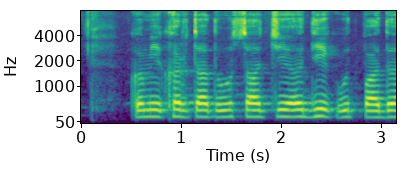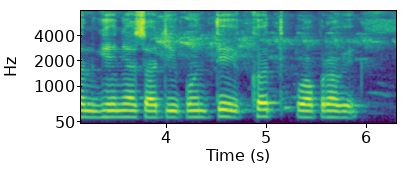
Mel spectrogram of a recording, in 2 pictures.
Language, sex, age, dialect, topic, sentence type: Marathi, male, 31-35, Northern Konkan, agriculture, question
